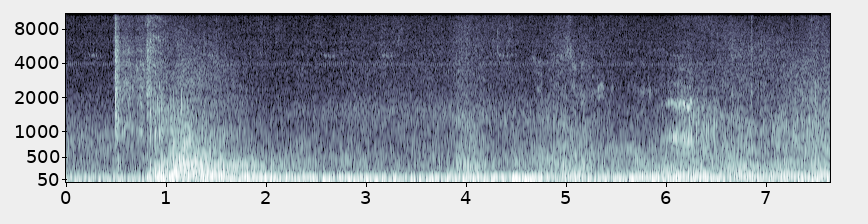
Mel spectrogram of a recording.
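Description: A car skids and speeds in a video game, a steady engine drone with tire squeal sweeps rising and falling, heard faintly under a voice talking.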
